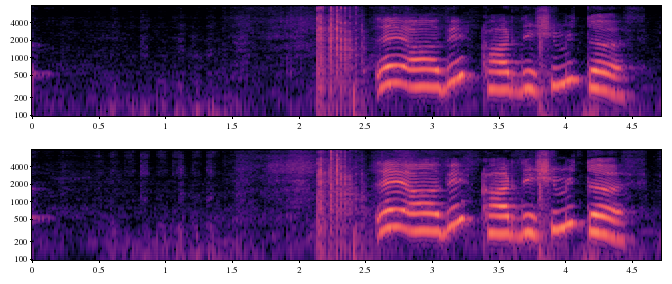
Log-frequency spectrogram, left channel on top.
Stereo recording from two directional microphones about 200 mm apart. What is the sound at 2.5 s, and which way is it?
Speech, 5° right (ahead or behind).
